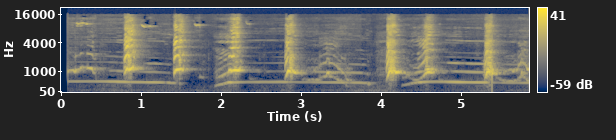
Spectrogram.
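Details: Pet dog singing along with its owner: a long, steady, level tone held under sharp, noisy bark-like bursts that come about every half second to second, with brief wavering slides between them.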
